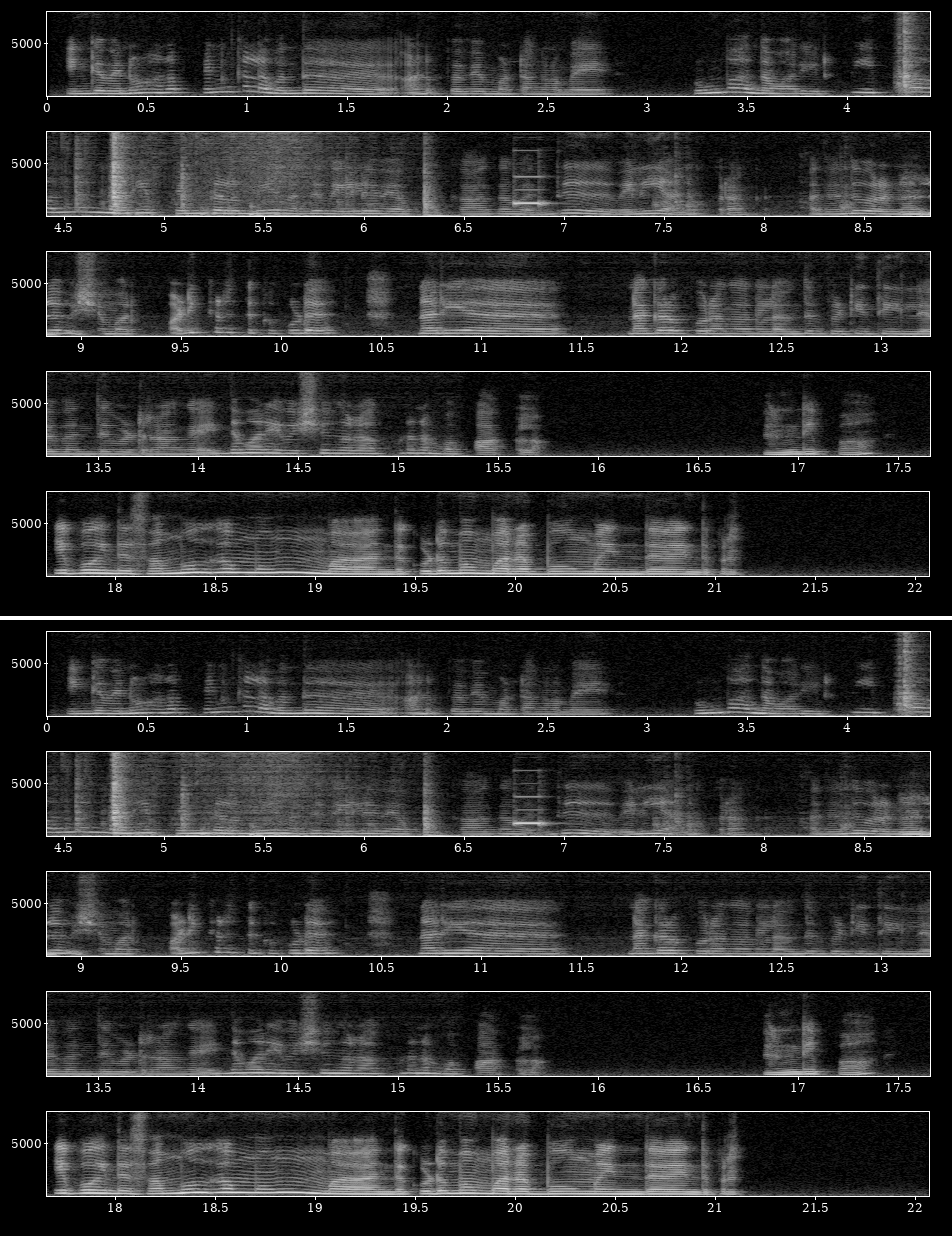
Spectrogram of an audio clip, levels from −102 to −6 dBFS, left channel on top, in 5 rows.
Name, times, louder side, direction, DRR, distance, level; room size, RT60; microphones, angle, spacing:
voice 1, 0.1-2.8 3.2-11.4 11.7-15.7, equal, 85° left, 1.2 m, -39 dB
sound 1, 3.6-15.3, right 1 dB, 15° left, 1.0 m, -41 dB
voice 2, 16.8-17.4 17.7-21.1, right 1 dB, 15° right, 0.4 m, -27 dB
3.0 x 2.5 x 2.5 m
head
